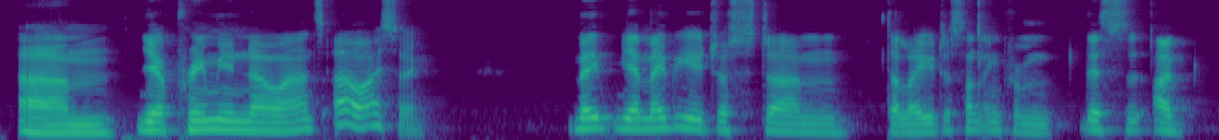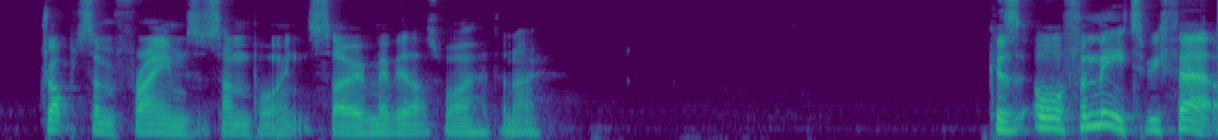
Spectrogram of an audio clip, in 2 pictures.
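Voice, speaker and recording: A man chatting casually on a live stream, rambling and thinking aloud in a hesitant way. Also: medium pitch. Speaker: live streamer composing game music.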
